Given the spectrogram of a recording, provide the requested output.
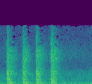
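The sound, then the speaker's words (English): Four firm, evenly spaced knocks from a huge brass knocker on the front door of a house in the New England countryside during a thunderstorm, loud, followed by a quiet pause with no other sounds. “There was a huge brass knocker.”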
